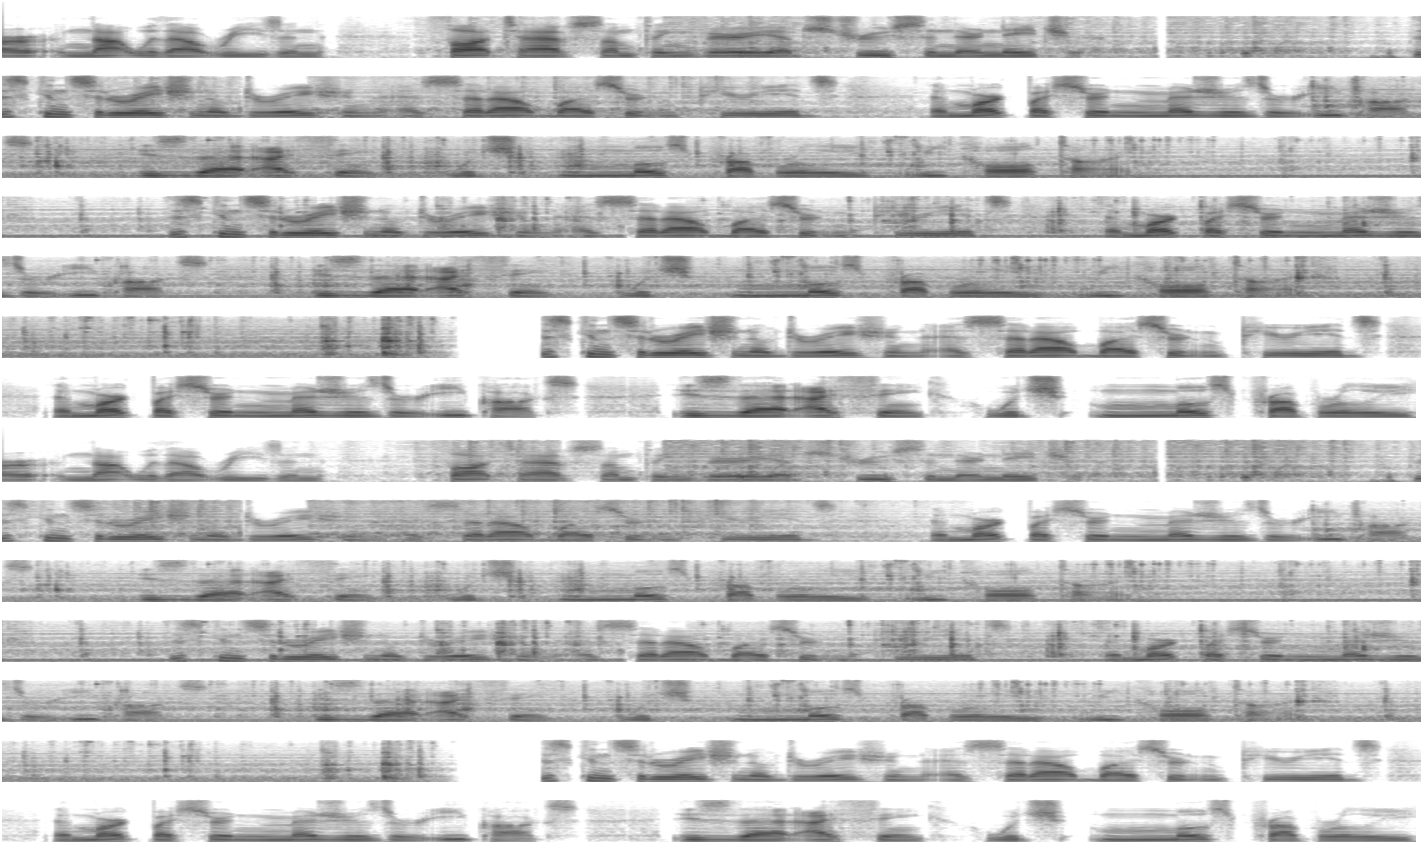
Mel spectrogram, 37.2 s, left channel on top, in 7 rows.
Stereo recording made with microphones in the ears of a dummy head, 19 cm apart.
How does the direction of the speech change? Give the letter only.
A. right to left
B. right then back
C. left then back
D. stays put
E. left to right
D.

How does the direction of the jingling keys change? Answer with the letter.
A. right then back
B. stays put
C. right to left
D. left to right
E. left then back
A.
